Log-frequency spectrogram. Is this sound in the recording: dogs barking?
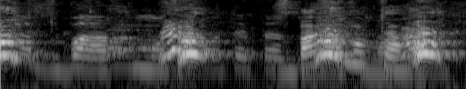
yes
